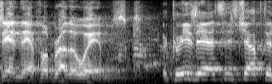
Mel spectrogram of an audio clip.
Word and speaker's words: Ecclesiastes: ask J I have eclesiastes chapter you have Ecclesiastes that's right you said it right you said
